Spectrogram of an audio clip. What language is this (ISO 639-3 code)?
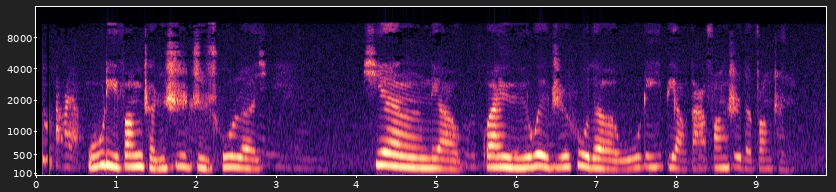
zho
